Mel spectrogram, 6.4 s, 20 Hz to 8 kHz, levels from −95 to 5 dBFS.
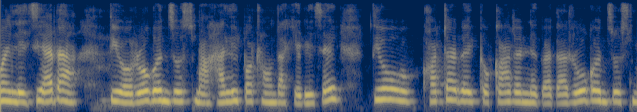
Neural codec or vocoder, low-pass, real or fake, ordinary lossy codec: codec, 24 kHz, 3 kbps, HILCodec; 7.2 kHz; fake; none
